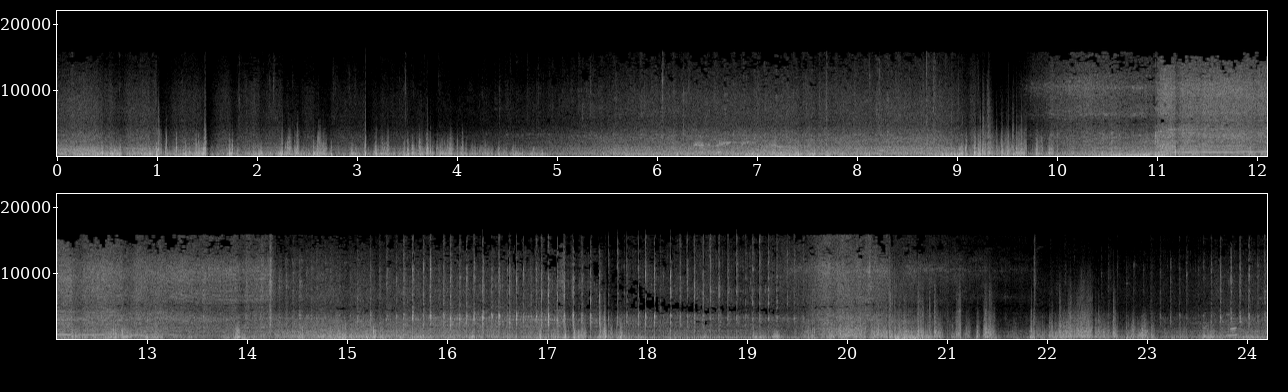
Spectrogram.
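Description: Dolmar chainsaw running and revving briefly about halfway through, over steady outdoor noise with people talking.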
